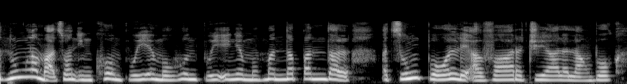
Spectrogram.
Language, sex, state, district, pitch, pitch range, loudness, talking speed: Mizo, female, Mizoram, Aizawl, 220 Hz, 205-240 Hz, -13 LUFS, 180 wpm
